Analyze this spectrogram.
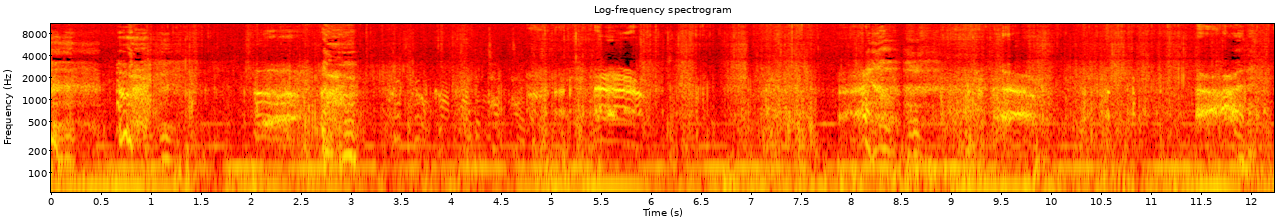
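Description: A man sobs and breathes heavily close by.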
